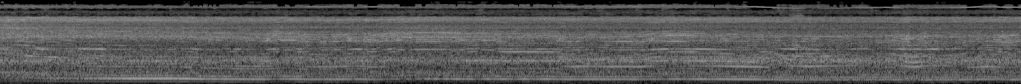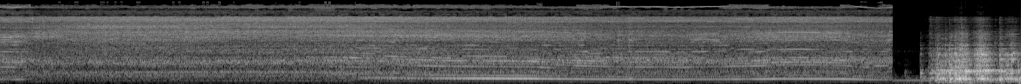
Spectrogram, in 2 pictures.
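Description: A steady, droning power-tool cut through the lip of a three-piece wheel grinds on for a long stretch, its pitch wavering slightly, ending with a few sharp hammer knocks.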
